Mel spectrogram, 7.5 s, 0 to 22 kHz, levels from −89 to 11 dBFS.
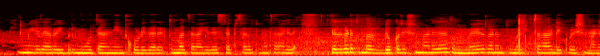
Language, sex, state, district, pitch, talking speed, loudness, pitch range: Kannada, female, Karnataka, Mysore, 230 Hz, 175 wpm, -22 LUFS, 225-245 Hz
